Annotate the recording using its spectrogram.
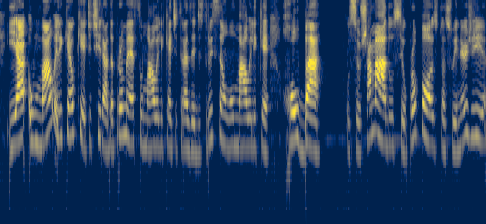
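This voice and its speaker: Animated in tone, a woman with a fairly high pitch shows ordinary pitch variation and big swings in loudness. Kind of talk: devotional video talk. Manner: fast.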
